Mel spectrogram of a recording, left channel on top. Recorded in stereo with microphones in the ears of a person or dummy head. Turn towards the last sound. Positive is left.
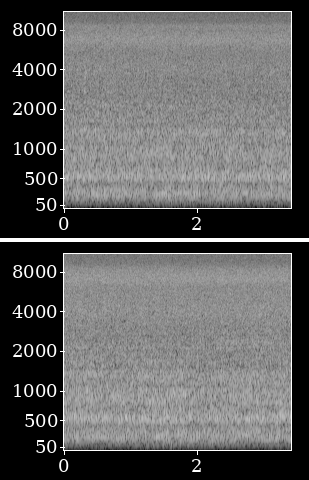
No sound to turn to.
